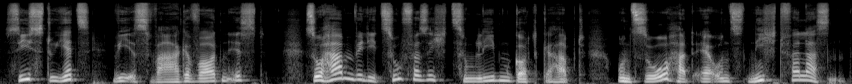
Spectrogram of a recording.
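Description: A male storyteller voicing a pious little farm girl who speaks earnestly and gently. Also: fairly high pitch, sing-song, unhurried. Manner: earnest, softly persuasive.

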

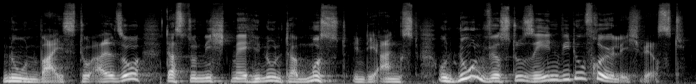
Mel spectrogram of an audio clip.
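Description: Reader putting on a friendly old-school alpine herdsman, slow, dark mellow tone, reassuring. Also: mid-range voice, lively intonation, gravelly. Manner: warm reassuring, gently persuasive. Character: kindly cheerful adult male alpine herdsman. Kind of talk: storybook reading.

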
